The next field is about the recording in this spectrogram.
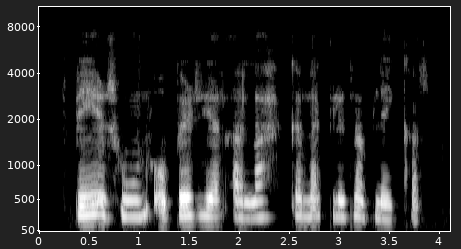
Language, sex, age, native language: Icelandic, male, 12, German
